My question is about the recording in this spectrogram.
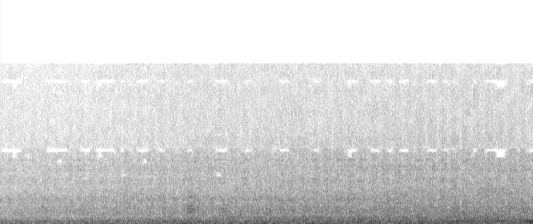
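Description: A motor vehicle's engine running steadily, slowly growing louder across the few seconds as it draws nearer.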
